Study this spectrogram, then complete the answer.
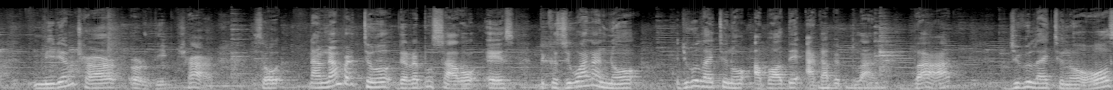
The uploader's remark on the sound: record LIVE inside their favorite EPCOT attraction, La Cava del Tequila!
